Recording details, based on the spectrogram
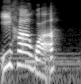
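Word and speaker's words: oíche mhaith: like another child he Cassio my the Irish for good night one dialect would pronounce it as eawa what don't understand how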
